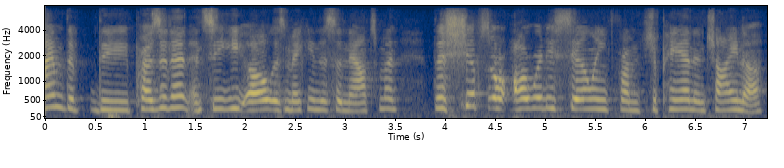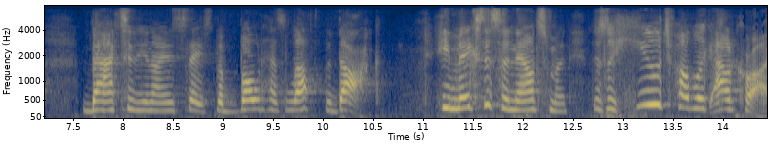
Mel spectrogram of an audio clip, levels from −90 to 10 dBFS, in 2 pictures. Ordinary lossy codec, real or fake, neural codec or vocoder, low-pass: AAC, 32 kbps; real; none; 7.2 kHz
